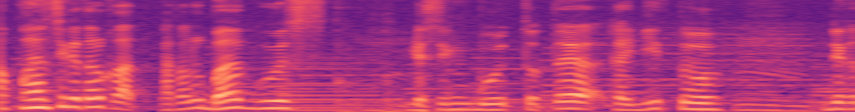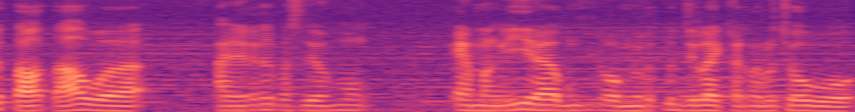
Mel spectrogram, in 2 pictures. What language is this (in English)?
Indonesian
